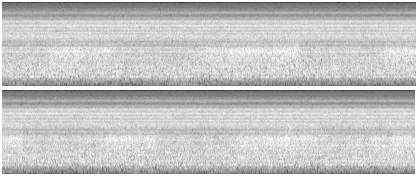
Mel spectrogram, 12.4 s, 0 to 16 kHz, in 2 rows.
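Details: HitBox 200A dual-voltage 110/220 TIG/stick welder set at 70 amps, sharp tungsten: smooth, constant high hiss with no crackle, pops or sputter; stable, consistent TIG arc.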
